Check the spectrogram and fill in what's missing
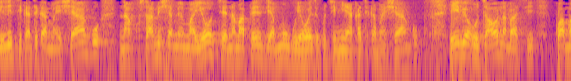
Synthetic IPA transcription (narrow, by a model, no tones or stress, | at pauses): ilisikatikamaiʃajaŋɡunaku̥saɓaɓiʃamamajɔtɛnamapɛnzijamuŋɡujawɛzɛkutimiakati̥kamaiʃajaŋɡuhivjɔutaɔnaɓasi | kwam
